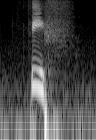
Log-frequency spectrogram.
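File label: "thief", American English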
